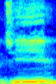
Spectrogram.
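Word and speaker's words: جيم: উপরের তাল সঙ্গে লাগিয়ে জিম শিন এন্ড ইয়া উচ্চারণ করতে হবে তো আমার সাথে বলেন জিম জিম যখন উচ্চারণ করবেন জিহব্বারটা কোনভাবেই কোন দাঁতে লাগবে না আমরা অনেকে জিম বলি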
